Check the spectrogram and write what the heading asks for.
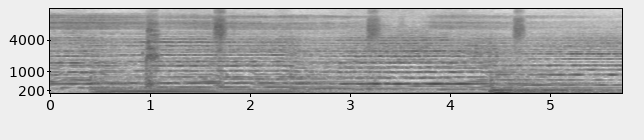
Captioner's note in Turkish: Halime ağlama sesi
